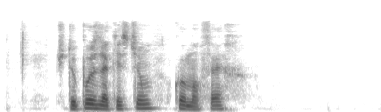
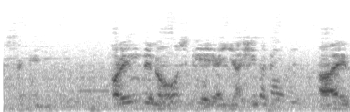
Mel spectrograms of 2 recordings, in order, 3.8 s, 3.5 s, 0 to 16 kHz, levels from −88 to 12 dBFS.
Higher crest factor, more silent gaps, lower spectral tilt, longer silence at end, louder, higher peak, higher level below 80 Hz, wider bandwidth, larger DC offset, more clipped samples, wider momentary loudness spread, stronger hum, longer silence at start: about the same, 20 dB vs 20 dB; neither; about the same, -7.5 dB/octave vs -6.5 dB/octave; first, 1.5 s vs 0 s; about the same, -25 LUFS vs -27 LUFS; first, -6 dBFS vs -10 dBFS; about the same, -62 dBFS vs -60 dBFS; first, 8 kHz vs 6.4 kHz; neither; neither; second, 10 LU vs 21 LU; neither; first, 0.6 s vs 0.05 s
